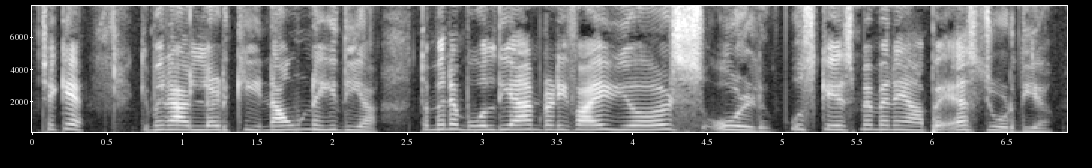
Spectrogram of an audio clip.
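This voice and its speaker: A woman's voice: sits high, bright, forceful tone, dry recording. A woman teaches an online English grammar class, explaining step by step and checking in with "ठीक है". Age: 20s.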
